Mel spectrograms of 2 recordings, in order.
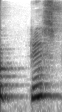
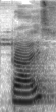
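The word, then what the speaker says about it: tryst: ट्रिस्ट, देखो बेटा इसको ट्रिस्ट बोलना है, इसकी प्रोनाउंसिएशन ट्रिस्ट है, ट्राइस्ट नहीं है, सो बी केयरफुल।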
